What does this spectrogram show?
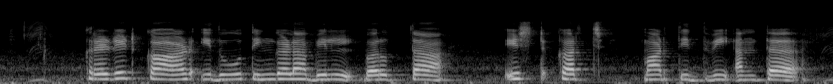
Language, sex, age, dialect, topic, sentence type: Kannada, female, 36-40, Central, banking, statement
